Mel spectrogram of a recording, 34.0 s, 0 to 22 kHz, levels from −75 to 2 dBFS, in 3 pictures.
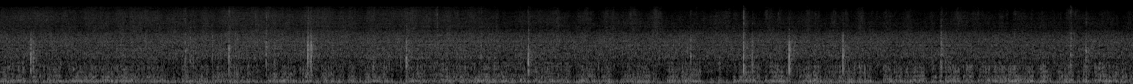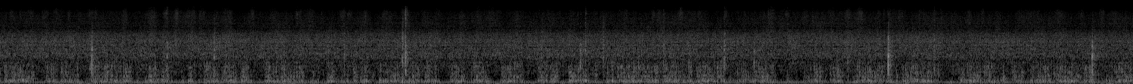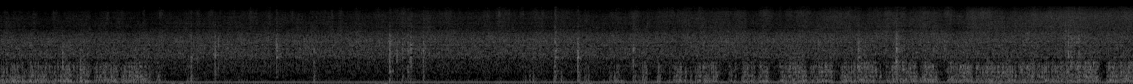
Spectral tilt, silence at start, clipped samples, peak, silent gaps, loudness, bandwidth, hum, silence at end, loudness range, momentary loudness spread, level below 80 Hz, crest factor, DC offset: -2.5 dB/octave; 0 s; under 0.1%; -12 dBFS; none; -40 LUFS; 16 kHz; none; 0 s; 3 LU; 4 LU; -62 dBFS; 28 dB; under 0.1%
